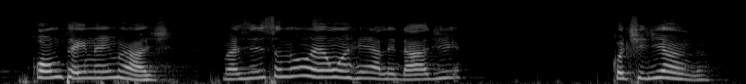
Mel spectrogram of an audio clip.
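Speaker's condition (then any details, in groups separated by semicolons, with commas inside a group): Cerebral palsy; birth brain injury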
